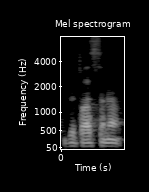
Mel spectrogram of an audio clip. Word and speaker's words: Vipassana: And so Vipassana, is that how you say it? Yeah, Vipassana. Vipassana.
